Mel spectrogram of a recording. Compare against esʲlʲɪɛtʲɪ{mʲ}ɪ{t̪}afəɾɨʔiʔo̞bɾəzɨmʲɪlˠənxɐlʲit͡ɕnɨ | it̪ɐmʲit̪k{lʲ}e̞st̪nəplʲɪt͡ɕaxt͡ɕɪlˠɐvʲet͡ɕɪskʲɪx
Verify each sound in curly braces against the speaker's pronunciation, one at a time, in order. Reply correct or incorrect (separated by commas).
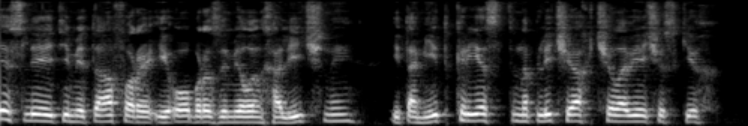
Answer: correct, correct, incorrect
